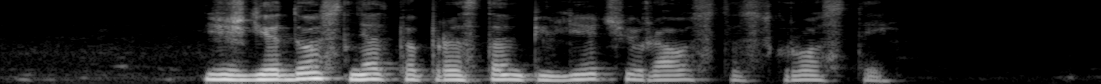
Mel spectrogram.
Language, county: Lithuanian, Kaunas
